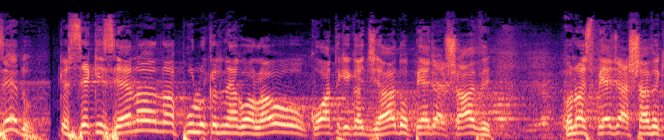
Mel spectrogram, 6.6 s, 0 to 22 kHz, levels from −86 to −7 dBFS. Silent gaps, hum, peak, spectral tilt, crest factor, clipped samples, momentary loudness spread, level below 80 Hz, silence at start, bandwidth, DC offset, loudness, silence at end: none; none; 0 dBFS; -4.5 dB/octave; 12 dB; under 0.1%; 7 LU; -28 dBFS; 0 s; 15 kHz; under 0.1%; -12 LUFS; 0 s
